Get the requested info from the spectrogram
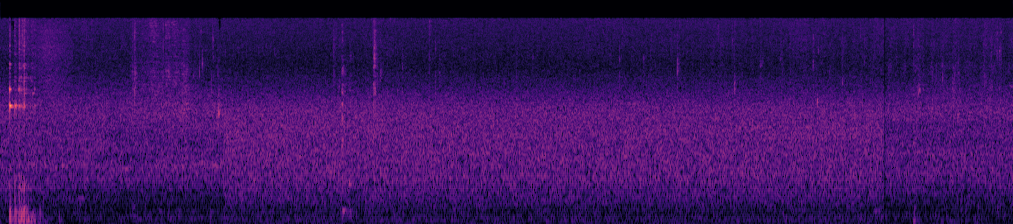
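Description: A cherry tomato drops into a pan with a single dull thump at the very start, followed by a steady outdoor hiss with a few faint clicks.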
